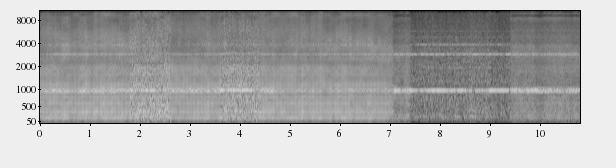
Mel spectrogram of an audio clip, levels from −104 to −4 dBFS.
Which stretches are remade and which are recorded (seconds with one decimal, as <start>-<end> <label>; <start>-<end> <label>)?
0.0-1.8 remade; 1.8-2.6 recorded; 2.6-3.6 remade; 3.6-4.4 recorded; 4.4-7.4 remade; 7.4-9.4 recorded; 9.4-10.8 remade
